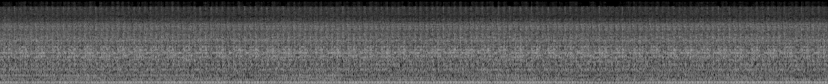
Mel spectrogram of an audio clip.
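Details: 2016 Hyundai Genesis Coupe 3.8 L, during scope testing of injector and crank/cam signals (accident and flood auction car, or an identical reference car): smooth, even idle with a steady low hum, no knocks or misses; it runs cleanly.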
